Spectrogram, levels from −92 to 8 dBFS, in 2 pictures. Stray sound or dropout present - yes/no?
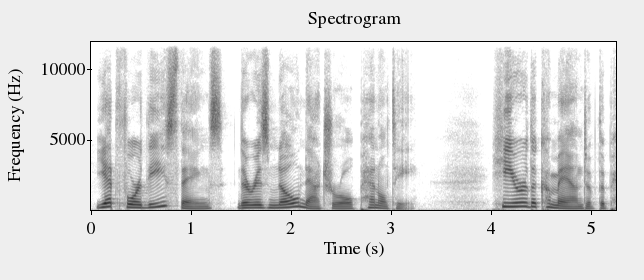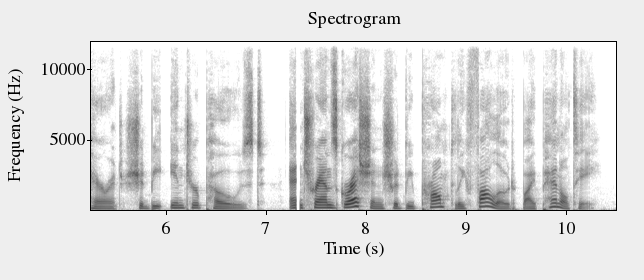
yes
